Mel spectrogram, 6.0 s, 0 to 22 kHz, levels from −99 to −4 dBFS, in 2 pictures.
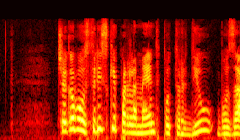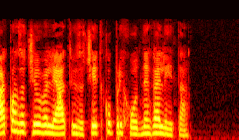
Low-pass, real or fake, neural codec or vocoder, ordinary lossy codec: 19.8 kHz; fake; vocoder, 44.1 kHz, 128 mel bands every 256 samples, BigVGAN v2; AAC, 32 kbps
